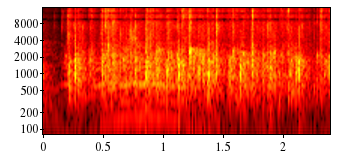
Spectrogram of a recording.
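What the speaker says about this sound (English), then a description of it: "Big applause Ramona." Sustained audience applause during crew introductions aboard the Amadeus river cruise ship, a dense wash of many hands clapping that fills the room, with a voice speaking briefly over it.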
